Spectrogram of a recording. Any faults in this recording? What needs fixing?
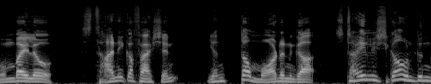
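Pre-echo appears just before two sharp speech onsets, at 2.40 s and 3.46 s. A short hiss, about 21 dB and about 20 dB above the quiet floor, leads each attack by 11 ms and 19 ms and softens it. The codec spread noise sized for the loud onset across the whole transform block, which fits roughly 26 ms windows with no switch to short blocks. Unlike echo or reverberation, which trail a sound, this noise arrives before the attack. Enabling block switching, so the encoder uses short windows around transients, would prevent it.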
